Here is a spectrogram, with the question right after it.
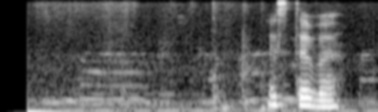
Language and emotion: Russian, neutral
